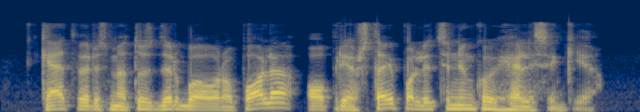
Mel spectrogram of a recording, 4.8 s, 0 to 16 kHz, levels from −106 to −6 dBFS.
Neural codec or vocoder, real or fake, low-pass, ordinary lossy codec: none; real; 7.2 kHz; AAC, 64 kbps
